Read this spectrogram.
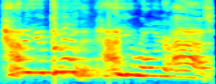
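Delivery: high-pitched pleading question; baffled asking. Retold or imitated. Dad asking his daughter for help, baffled asking. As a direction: ask high, desperate for the trick.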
